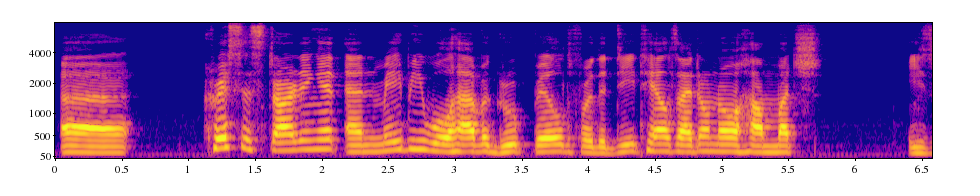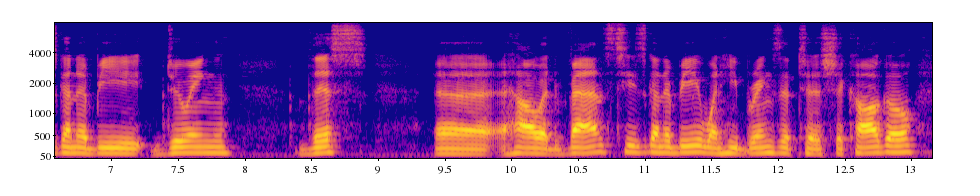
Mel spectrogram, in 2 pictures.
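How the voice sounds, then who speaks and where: A man's voice: medium pitch, measured pace, a little mellow, muffled recording. Chatty man thinking aloud in an office. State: has the hiccups. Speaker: diorama workshop host. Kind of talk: casual live office-cam walkthrough.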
